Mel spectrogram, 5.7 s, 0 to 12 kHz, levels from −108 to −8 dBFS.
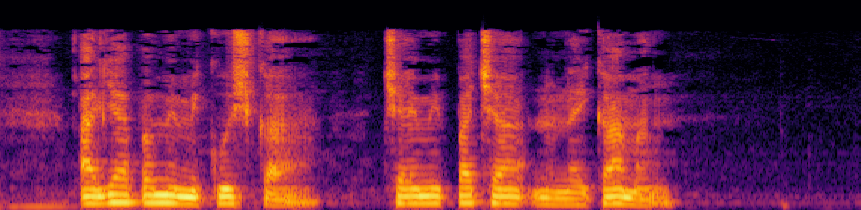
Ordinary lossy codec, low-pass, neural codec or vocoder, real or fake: AAC, 48 kbps; 7.2 kHz; none; real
